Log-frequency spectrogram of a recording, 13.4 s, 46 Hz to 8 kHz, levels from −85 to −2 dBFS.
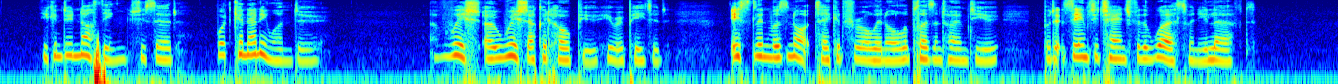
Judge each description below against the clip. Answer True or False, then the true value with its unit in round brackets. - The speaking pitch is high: True (215 Hz)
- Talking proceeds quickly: True (210 wpm)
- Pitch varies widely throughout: False (3.4 semitones)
